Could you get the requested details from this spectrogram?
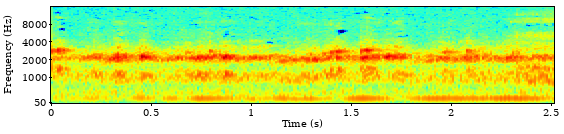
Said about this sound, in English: A 24-hour broadcast of the sounds of a small wetland on Saturna Island, British Columbia.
